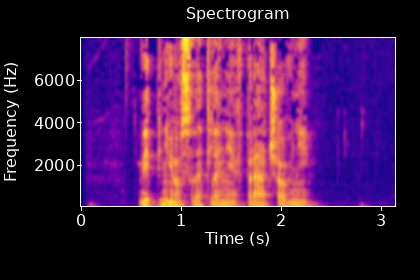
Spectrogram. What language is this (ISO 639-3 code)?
slk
